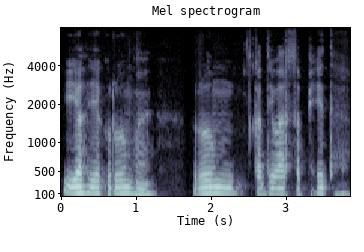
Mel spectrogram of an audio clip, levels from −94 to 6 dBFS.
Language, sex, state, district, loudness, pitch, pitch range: Hindi, male, Jharkhand, Palamu, -21 LUFS, 105 Hz, 95-110 Hz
